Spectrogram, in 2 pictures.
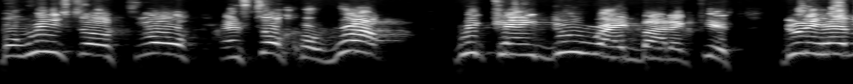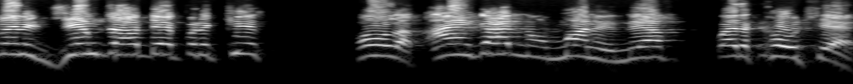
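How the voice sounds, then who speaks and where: A man's raised, projected voice, extremely high-pitched, bright and sharp, animated in tone, with ordinary pitch variation, a moderate pace and a dry, close sound with no echo. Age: 70s. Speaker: public commenter, war veteran. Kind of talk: public comment at council meeting. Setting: city council chamber.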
